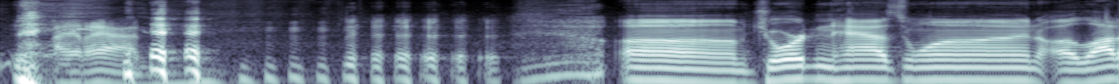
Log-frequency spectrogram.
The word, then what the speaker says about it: Iran: Iran does, too. Ireland does not. Surprise, surprise. You said it wrong. It's Iran. Yes, Iran.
